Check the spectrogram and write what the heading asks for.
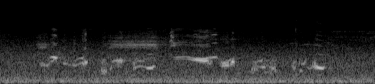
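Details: A female immature Australian magpie sings alone under a tree at the Royal Botanic Gardens, Sydney. She warbles contentedly in soft, varied, fluty, bending mid-range notes that rise and fall unevenly, over a low rumbling background.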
